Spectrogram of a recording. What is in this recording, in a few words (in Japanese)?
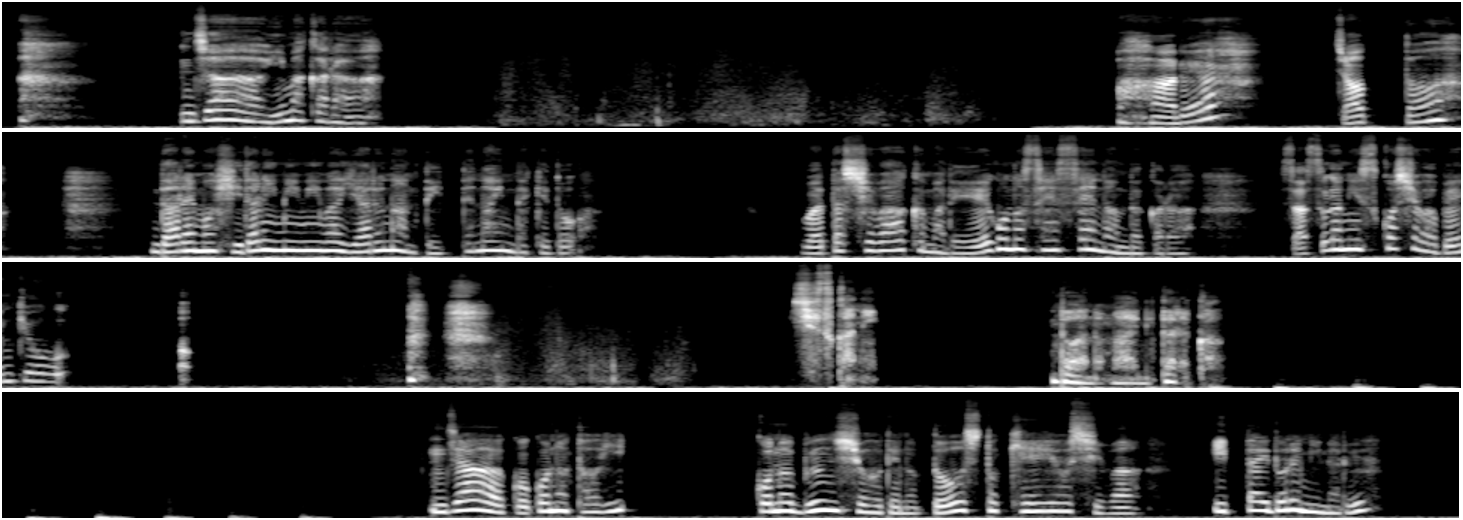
耳かきしながらちょっぴり英語の勉強, ASMR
